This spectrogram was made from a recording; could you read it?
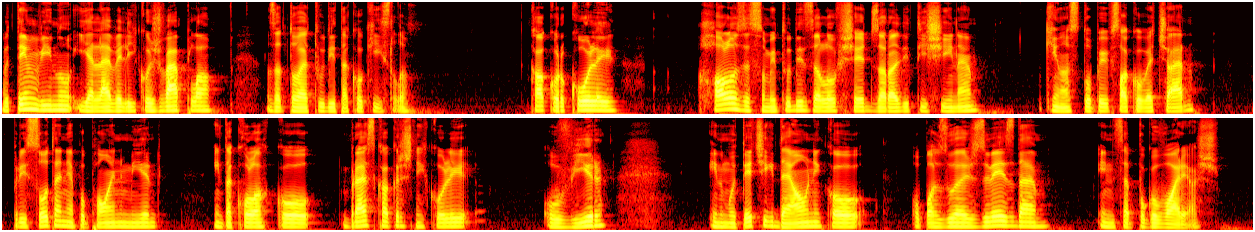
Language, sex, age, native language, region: Slovenian, male, 18-29, Slovenian, Drava region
